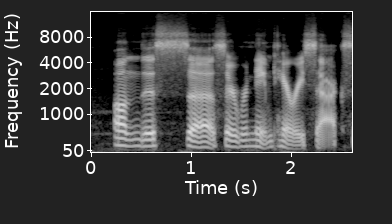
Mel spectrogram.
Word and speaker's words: Sachs: Actually, Angrod, there is a guy on this server named Harry Sachs. It's just spelled. Oh no! It's spelled SACHS. Oh, like Saks Fifth Avenue.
